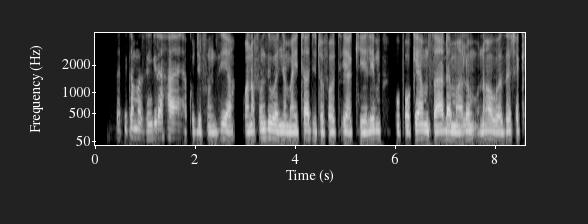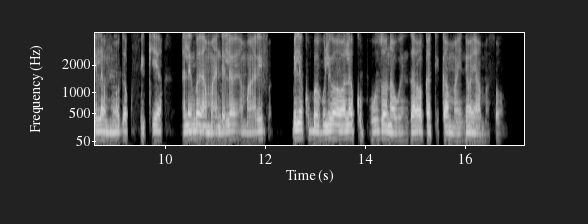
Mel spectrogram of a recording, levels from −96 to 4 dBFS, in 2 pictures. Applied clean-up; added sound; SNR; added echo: neural mask model DeepFilterNet 3.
